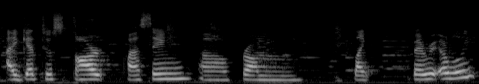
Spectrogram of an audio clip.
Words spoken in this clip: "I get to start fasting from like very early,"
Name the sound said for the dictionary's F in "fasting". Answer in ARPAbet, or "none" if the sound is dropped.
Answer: P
